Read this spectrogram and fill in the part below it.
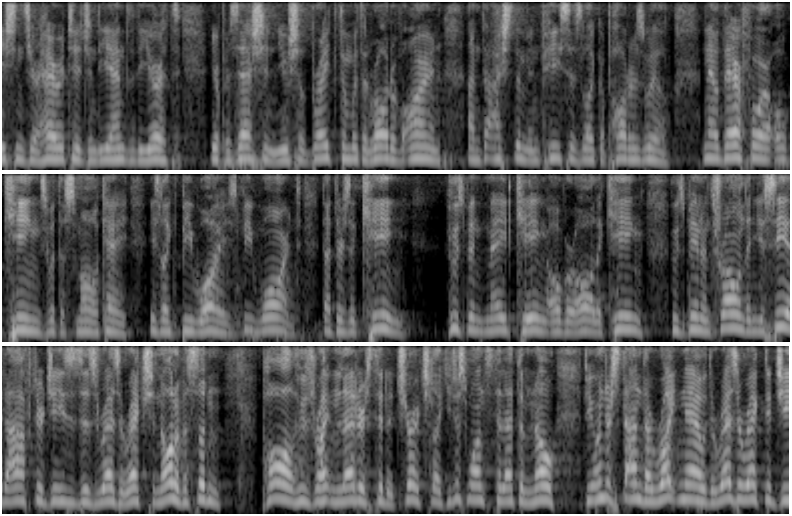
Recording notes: Recorded live at Liberty Church on 24th March 2019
